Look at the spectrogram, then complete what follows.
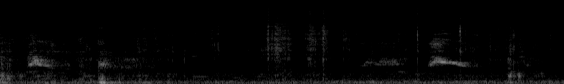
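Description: Faint rustling and crinkling as a stick-on gift bow and a wrapped present are handled, with a soft thump about a second in. Two short faint squeaks sound, one near the start and one about four and a half seconds in.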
